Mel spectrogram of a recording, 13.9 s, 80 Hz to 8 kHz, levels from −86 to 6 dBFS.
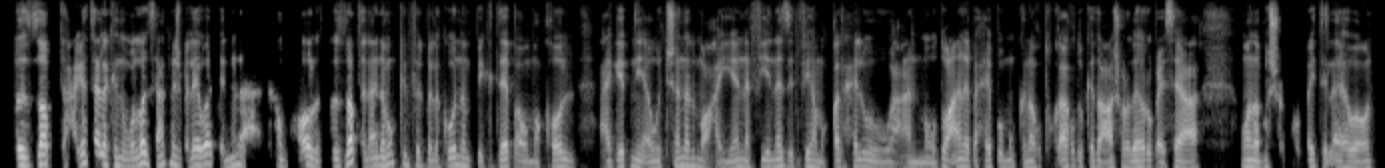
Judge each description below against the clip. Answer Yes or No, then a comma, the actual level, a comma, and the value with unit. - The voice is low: Yes, low, 120 Hz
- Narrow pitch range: No, average, 4.1 semitones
